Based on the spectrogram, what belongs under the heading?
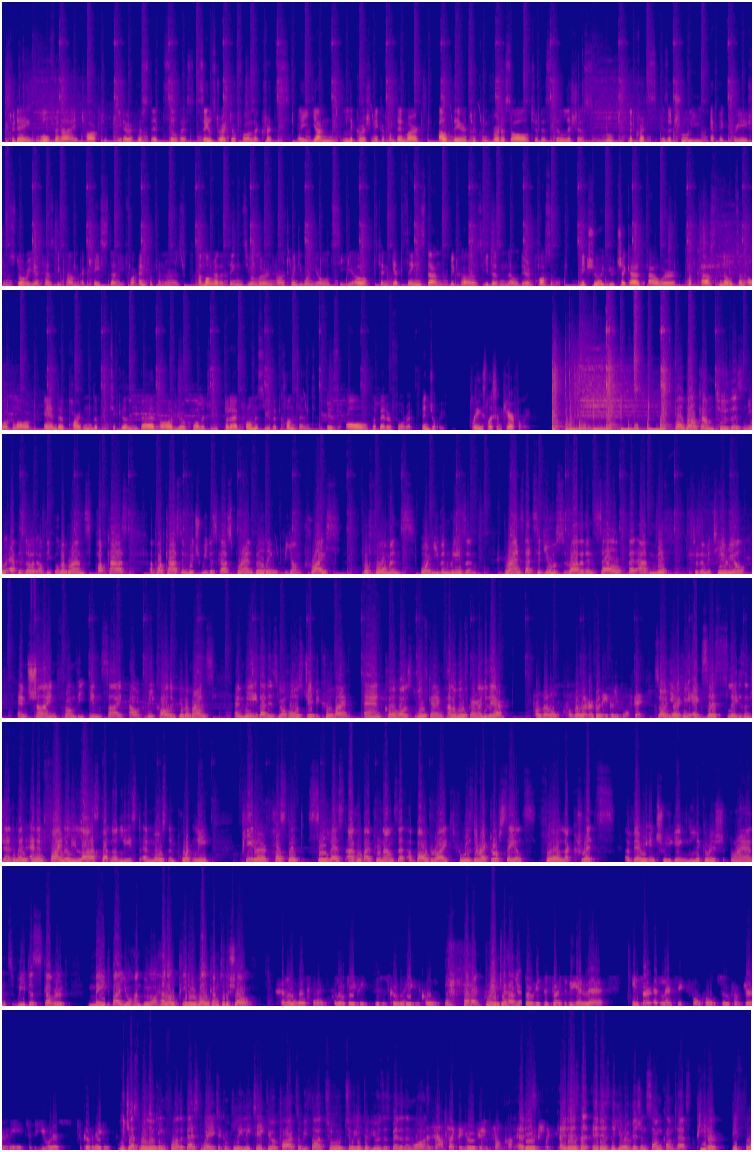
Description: Finally, there are few extra minutes of insightful chat after the regular half-hour interview, if you want to hang around.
